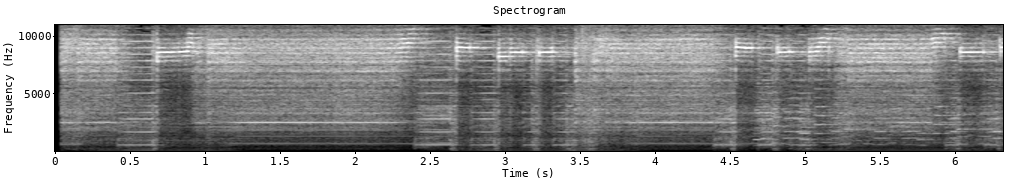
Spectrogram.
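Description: Free-improvised noise music from live electronics: held electronic tones over a low drone that drops out about a second in and returns, with scattered crackling clicks.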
